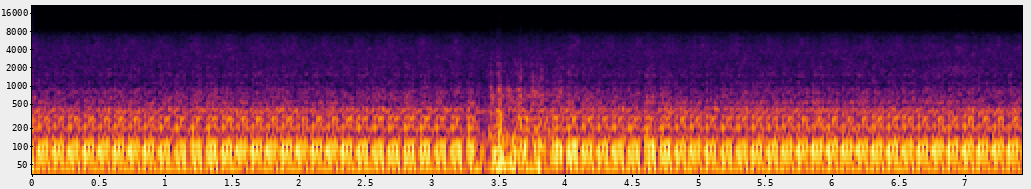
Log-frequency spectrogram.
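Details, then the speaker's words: Hyundai started, revved, then put into gear with foot on the brake: an uneven chuffing beat that stumbles and dips under load, a misfire; belt squeal also present. Owner asks for a diagnosis. "But it's got a little bit of a, it's running pretty good now, but I'll hit the gas. You hear that stumble."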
